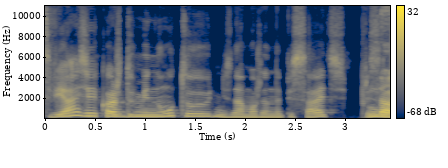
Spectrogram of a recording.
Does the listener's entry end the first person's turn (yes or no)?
yes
